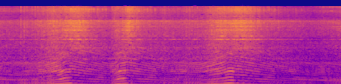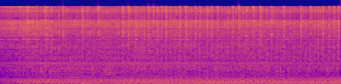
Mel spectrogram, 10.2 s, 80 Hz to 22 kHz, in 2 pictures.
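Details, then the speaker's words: Stihl MS170 chainsaw two-stroke, no-start traced to empty tank, started after external fuel and priming: blips up and down a few times then settles into steady even idle; runs fine. "foreign just needed a little bit more effort put forth and Prime in the fuel system"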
